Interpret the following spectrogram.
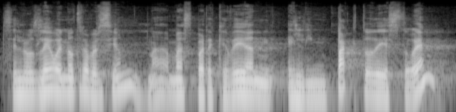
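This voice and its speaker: A woman with a Mexican accent leading an interactive Bible study lesson, expressive and urging the group to read along. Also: low voice, moderate pace. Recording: reverberant hall sound.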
